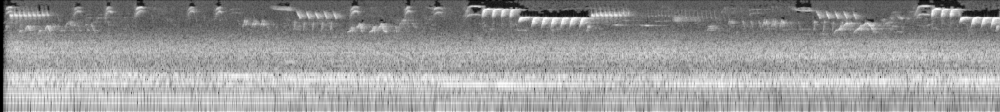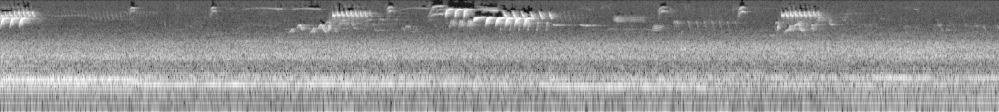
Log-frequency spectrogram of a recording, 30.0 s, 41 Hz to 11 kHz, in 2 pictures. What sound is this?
Soundscapes > Nature
Early morning birds 2
Early morning birds singing peacefully before the sun comes up! Sound was recorded on a iPhone14 pro max with a TX wireless mic.
Birds, Birdsong, Morning, Nature, Peaceful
